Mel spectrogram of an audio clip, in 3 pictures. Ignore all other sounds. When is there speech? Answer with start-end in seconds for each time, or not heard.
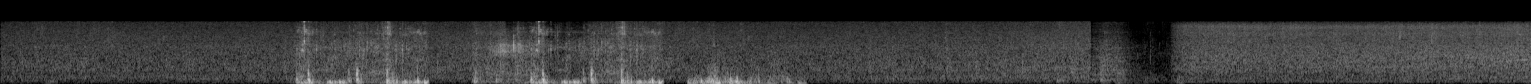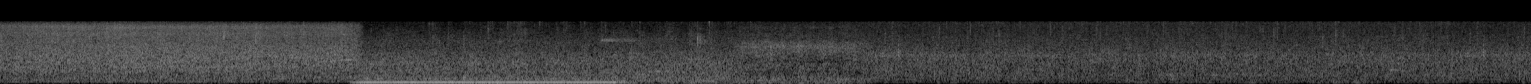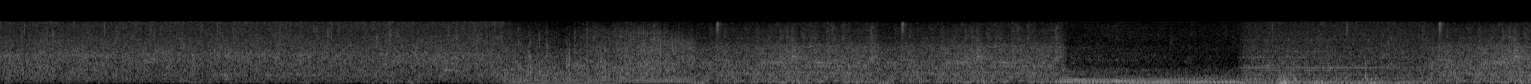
not heard.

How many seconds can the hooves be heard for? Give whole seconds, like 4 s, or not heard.
5 s.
